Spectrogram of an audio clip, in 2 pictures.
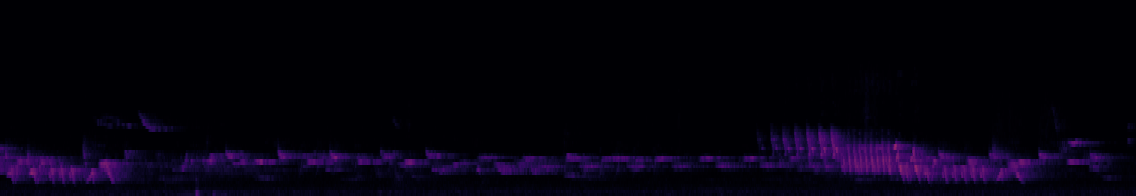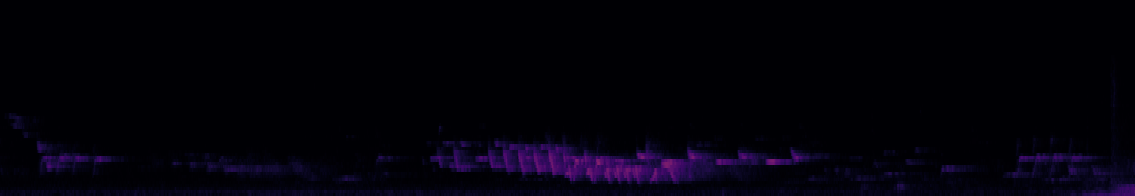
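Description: Birds singing: three bouts of rapid chirping notes that slide downward in pitch, a few seconds apart, over a faint steady outdoor background.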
